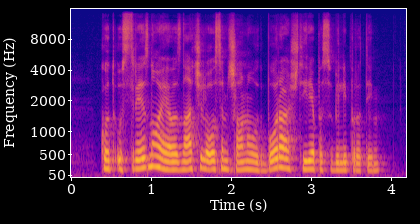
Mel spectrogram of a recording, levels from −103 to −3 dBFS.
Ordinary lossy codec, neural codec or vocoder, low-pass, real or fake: none; autoencoder, 48 kHz, 128 numbers a frame, DAC-VAE, trained on Japanese speech; 14.4 kHz; fake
